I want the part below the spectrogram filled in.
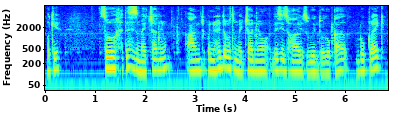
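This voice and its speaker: A man's voice: medium pitch, steady tone, moderate pace, mellow, slight background noise. A young man from Zambia with a Zambian accent walks viewers through his own channel in a plain, explanatory way, often saying "okay" and "so", recorded on a desk webcam in a small room. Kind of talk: casual screen-share walkthrough. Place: small room indoors, pink-lit wall behind.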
